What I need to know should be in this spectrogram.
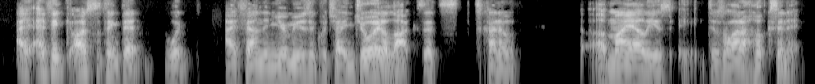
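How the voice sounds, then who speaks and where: Talking at a fairly quick pace in an unremarkable speaking voice, a man has a fairly low pitch, ordinary pitch variation and big swings in loudness, with a dry, close sound and no echo. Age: 60s. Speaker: podcast host. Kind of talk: podcast interview.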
